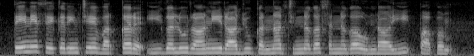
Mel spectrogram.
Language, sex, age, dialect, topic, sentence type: Telugu, female, 25-30, Southern, agriculture, statement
